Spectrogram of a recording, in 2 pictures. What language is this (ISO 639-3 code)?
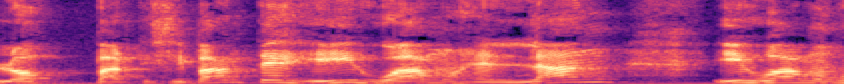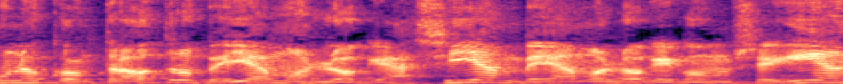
spa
